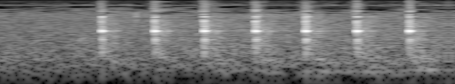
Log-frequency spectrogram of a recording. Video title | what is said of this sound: Epoksidna ljepila za građevinu Megapoxy | it sounds solid. It's cement.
